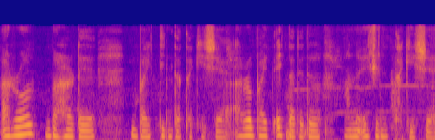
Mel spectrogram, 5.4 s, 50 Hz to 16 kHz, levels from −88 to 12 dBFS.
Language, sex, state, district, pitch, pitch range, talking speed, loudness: Nagamese, female, Nagaland, Kohima, 165 Hz, 160-185 Hz, 155 wpm, -17 LUFS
